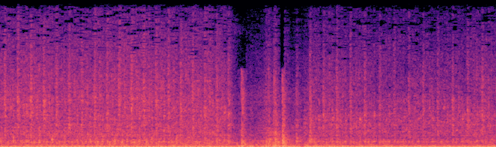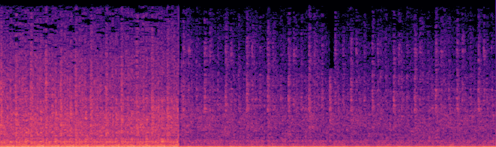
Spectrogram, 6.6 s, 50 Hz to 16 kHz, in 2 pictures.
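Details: 1979 Ford F350 one-ton V8 running after about 15 years parked in a field, with the carburetor rebuilt, oil pressure, brakes and power steering working. Steady, deep V8 burble holding an even idle with no misses or knocks.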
